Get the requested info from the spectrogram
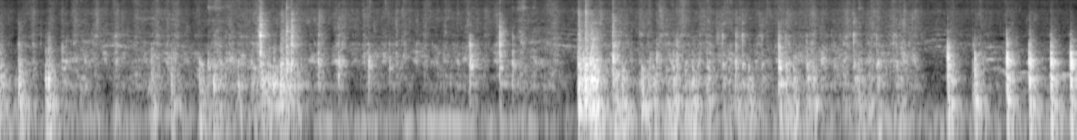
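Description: Wooden spatula stirring and scraping a bubbling butter-and-flour roux in a small non-stick saucepan, cooking it briefly as the base of a béchamel. Irregular scrapes and knocks against the pan, with a quick run of taps near the end.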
